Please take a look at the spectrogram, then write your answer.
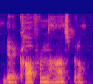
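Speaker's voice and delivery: ordinary talk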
